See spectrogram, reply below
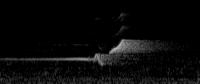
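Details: Japanese bush warbler singing in spring in the countryside during the breeding season: a long, steady, level whistle, then a quick bright flourish that jumps sharply higher and ends abruptly.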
